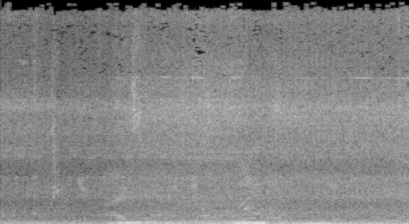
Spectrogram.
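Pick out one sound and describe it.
A car engine revs deeply as the car pulls away.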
